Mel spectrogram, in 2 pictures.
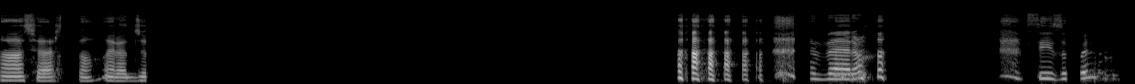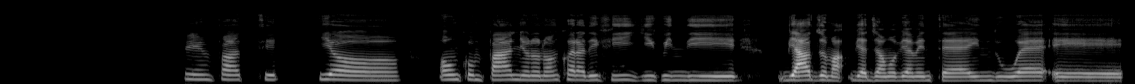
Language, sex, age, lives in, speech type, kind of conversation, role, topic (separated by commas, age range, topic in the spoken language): Italian, female, 25-29, Italy, conversation, unstructured, none, Preferisci viaggiare da solo o in compagnia?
